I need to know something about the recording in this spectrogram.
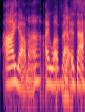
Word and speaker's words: AYAMA: So it's AYAMA. I love that. Is that how Yes. you pronounce it too?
